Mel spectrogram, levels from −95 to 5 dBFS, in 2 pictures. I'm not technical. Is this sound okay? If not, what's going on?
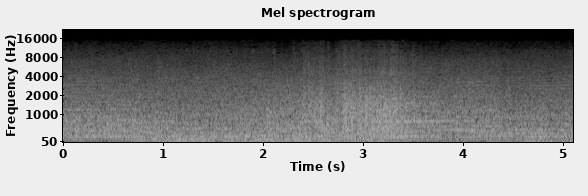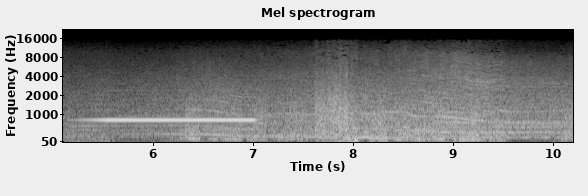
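No. There is loudspeaker feedback squeal from about 5.12 to 7.08 seconds. A microphone was picking up the very loudspeaker it was feeding, so the sound kept going round that loop and growing louder each time. One pitch, around 792 Hz, won out and swelled in under half a second into a steady, piercing tone that stands well above the rest of the sound until it stops.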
